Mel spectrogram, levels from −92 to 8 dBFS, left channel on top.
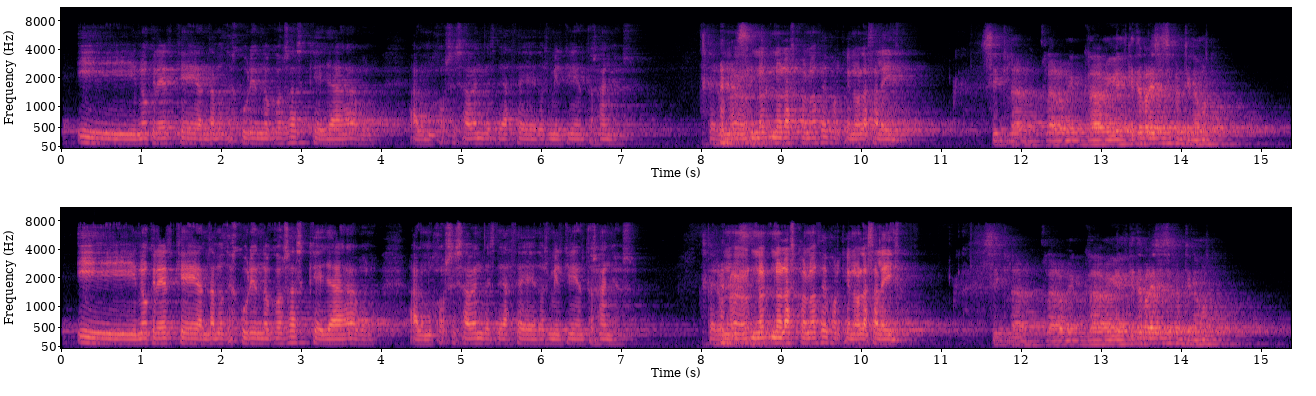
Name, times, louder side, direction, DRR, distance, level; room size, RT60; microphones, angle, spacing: voice 1, 0.2-7.1 8.1-10.5 11.4-11.6, right 4 dB, 45° right, 0.4 m, -28 dB
voice 2, 8.0-8.9 11.5-14.3, left 1 dB, 85° left, 1.9 m, -28 dB
11.5 x 11.0 x 3.3 m
head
